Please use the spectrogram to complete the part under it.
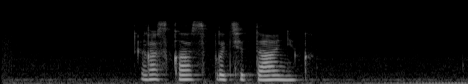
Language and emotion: Russian, sad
